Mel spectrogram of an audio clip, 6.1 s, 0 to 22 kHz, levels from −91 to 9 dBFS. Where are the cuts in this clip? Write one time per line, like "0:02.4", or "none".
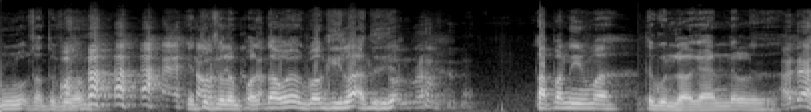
0:04.7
